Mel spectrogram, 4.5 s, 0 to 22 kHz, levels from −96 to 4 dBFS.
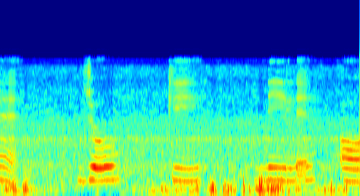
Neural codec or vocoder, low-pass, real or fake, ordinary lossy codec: none; 7.2 kHz; real; none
